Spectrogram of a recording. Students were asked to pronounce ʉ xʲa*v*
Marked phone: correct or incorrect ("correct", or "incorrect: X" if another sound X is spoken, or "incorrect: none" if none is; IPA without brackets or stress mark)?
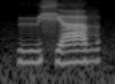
correct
